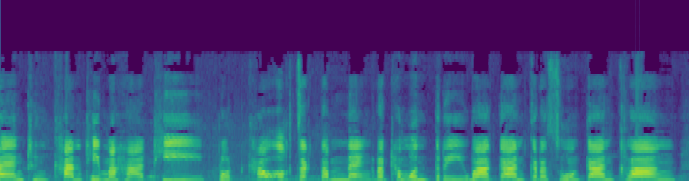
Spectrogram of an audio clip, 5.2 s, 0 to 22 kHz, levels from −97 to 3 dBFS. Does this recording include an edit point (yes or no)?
yes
